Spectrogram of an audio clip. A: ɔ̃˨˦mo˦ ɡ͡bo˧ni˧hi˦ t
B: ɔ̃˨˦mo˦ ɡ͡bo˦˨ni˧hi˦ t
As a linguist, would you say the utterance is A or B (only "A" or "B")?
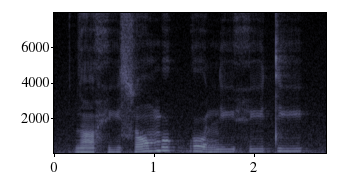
B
